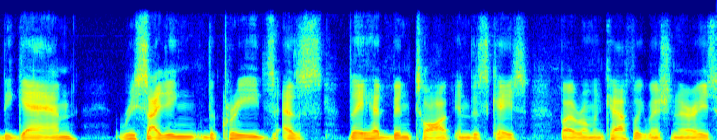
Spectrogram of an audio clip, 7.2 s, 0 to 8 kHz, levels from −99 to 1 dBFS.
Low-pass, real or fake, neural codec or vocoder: 7.2 kHz; real; none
